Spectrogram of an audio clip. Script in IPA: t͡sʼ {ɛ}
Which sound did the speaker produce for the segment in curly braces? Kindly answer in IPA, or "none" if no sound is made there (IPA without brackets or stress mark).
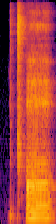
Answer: ɛ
